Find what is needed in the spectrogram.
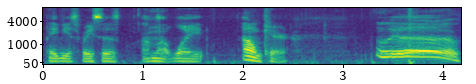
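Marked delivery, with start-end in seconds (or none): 3.3-4.1 squeaky high yeah; mock high voice. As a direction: pitch the yeah way up.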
